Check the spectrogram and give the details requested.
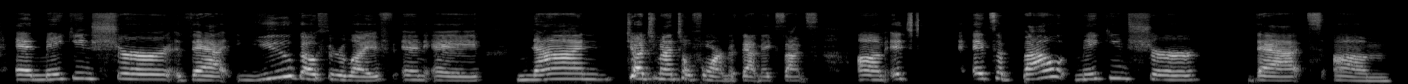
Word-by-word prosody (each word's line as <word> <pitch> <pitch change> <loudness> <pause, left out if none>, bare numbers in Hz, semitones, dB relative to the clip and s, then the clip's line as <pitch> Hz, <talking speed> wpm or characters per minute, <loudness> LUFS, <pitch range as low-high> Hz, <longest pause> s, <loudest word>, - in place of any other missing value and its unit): and 220 -1 +3
making 255 +4 -5
sure 235 -2 +3 0.2
that 200 -3 +3
you 260 - -2
go 240 -1 +5
through 225 -3 -5
life 185 -1 -2
in 210 -1 -4
a 180 -2 -4 0.4
nonjudgmental 240 - +3
form, 190 -5 -2
if - - -14
that - - -1
makes 180 0 -11
sense. 180 0 -5 0.4
Um, 215 -1 +2
it's 245 +1 -4 0.5
it's 260 +1 0
about 265 - +2
making 260 +5 -8
sure 210 -4 -2 0.5
that, 185 -2 +2 0.3
um, 165 -3 -5
220 Hz, 100 wpm, -24 LUFS, 195-255 Hz, 0.5 s, go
